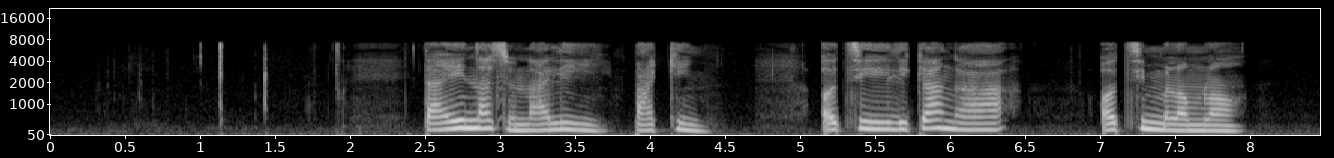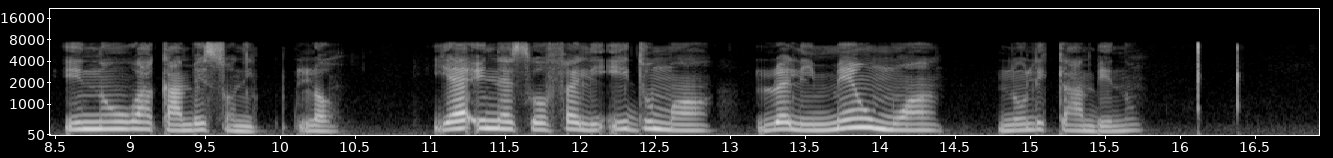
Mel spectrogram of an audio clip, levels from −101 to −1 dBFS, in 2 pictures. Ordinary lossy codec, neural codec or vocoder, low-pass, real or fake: none; none; 7.2 kHz; real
